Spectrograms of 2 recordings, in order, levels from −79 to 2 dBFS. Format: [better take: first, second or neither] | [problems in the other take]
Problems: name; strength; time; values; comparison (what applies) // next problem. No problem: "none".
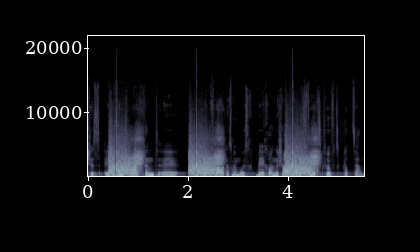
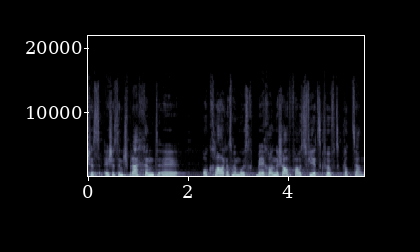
second | background sound (Gunshot, gunfire); 4 dB above the speech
